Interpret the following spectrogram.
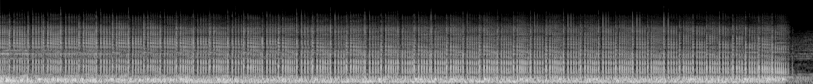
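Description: Marching snare drums playing a fast, continuous roll at a steady level over faint held tones, cutting off suddenly just before the end.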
